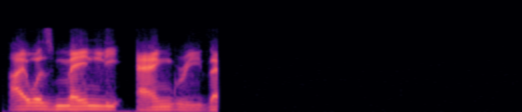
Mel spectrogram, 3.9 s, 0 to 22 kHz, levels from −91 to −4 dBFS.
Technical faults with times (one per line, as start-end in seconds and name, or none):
1.62-3.92 audio dropout to a faint residue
